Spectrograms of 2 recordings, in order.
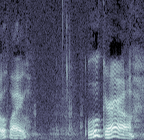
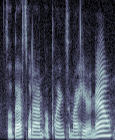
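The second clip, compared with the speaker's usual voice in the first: ordinary delivery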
